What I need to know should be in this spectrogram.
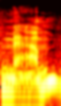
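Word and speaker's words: ma'am: majesty and after that it's just mam rhymes with jam and it's always a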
